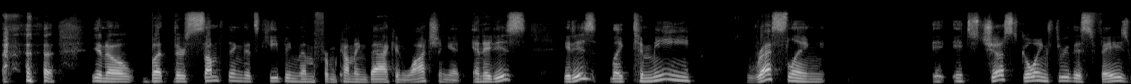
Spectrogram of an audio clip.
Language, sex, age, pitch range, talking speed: English, male, 30-49, 120-165 Hz, 160 wpm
